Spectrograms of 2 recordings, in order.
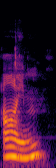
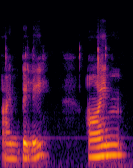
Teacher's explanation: do make sure when you say I'm for example I'm Billy I'm that you close your lips and that it doesn't come out as like I'm bil I'm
